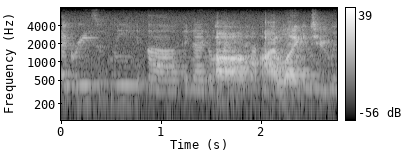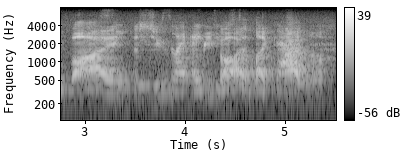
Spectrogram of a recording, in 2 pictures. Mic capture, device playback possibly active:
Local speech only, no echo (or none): none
